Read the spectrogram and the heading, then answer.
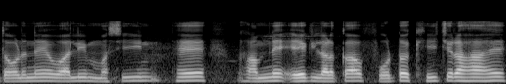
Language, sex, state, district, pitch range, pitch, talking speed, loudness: Hindi, male, Uttar Pradesh, Lucknow, 150-170 Hz, 165 Hz, 120 wpm, -19 LUFS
